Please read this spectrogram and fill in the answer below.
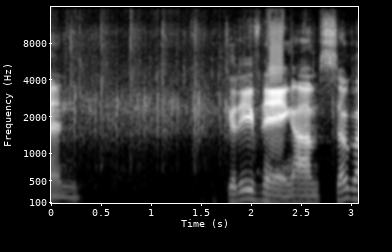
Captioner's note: audience applauding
